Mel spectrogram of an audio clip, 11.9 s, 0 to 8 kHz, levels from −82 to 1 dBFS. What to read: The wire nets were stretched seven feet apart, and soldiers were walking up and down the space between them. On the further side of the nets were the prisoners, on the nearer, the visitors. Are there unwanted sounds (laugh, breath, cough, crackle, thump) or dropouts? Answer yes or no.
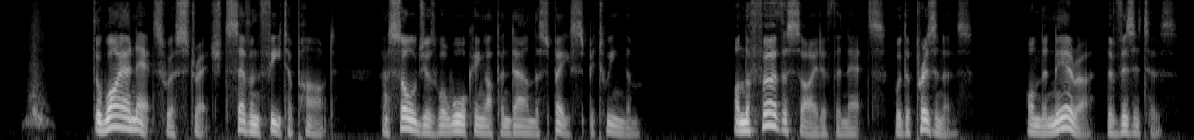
yes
